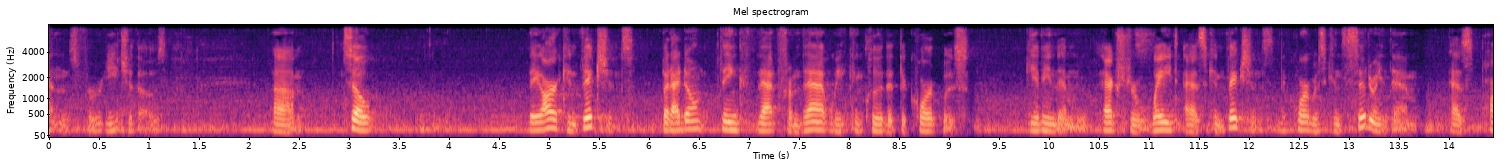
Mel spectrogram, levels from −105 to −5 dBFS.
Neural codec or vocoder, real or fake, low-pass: vocoder, 22.05 kHz, 80 mel bands, HiFi-GAN; fake; 7.2 kHz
